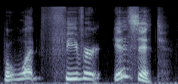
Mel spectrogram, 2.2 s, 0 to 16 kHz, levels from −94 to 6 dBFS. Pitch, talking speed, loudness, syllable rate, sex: 230 Hz, 135 wpm, -20 LUFS, 3.2 syllables/s, male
